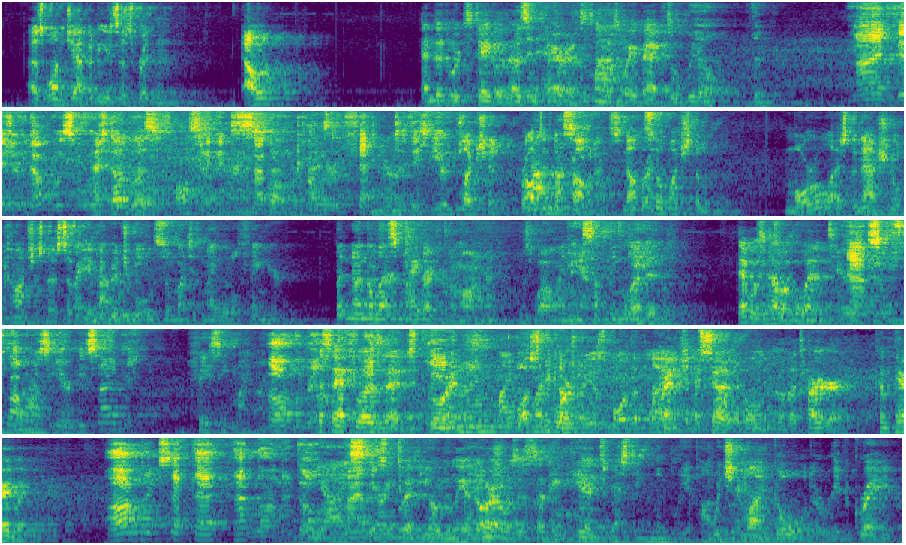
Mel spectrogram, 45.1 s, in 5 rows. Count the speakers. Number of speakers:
5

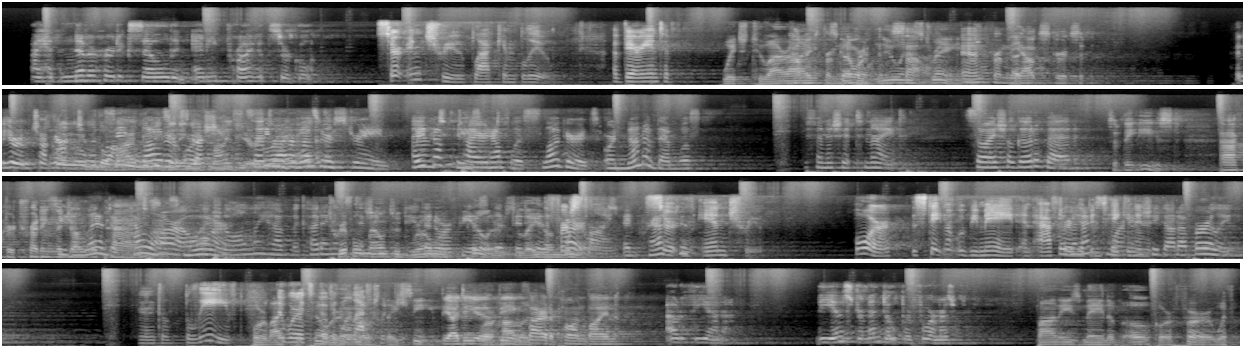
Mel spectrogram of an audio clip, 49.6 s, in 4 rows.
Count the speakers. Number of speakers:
8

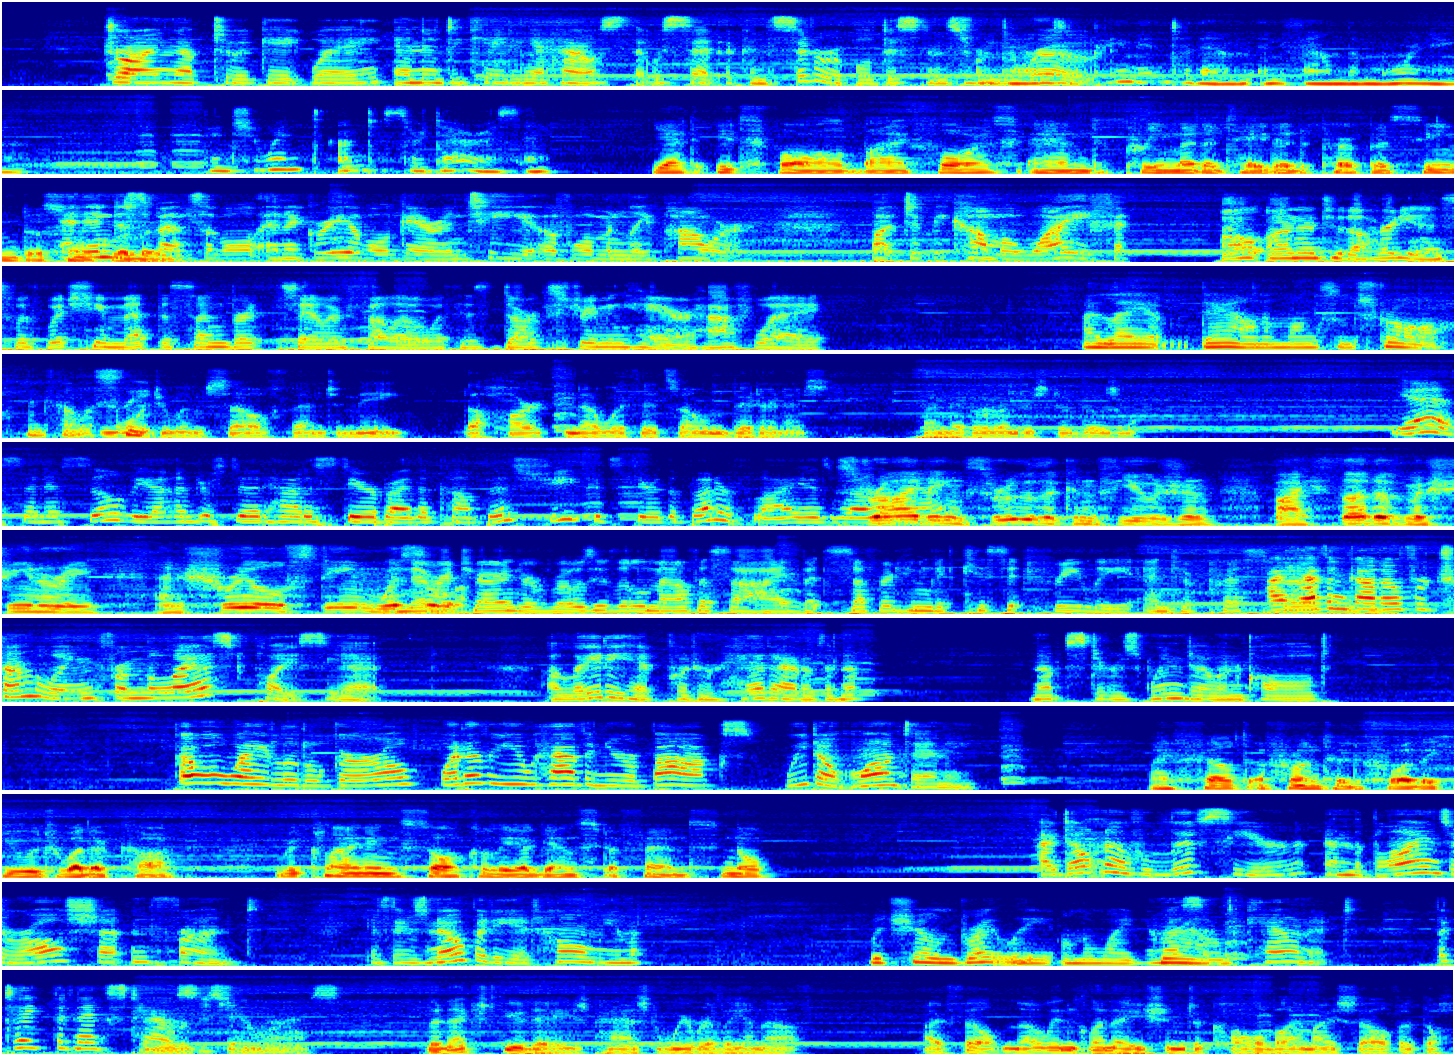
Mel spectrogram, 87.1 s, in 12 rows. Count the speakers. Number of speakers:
9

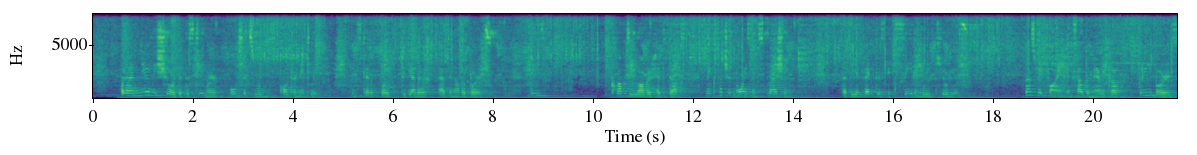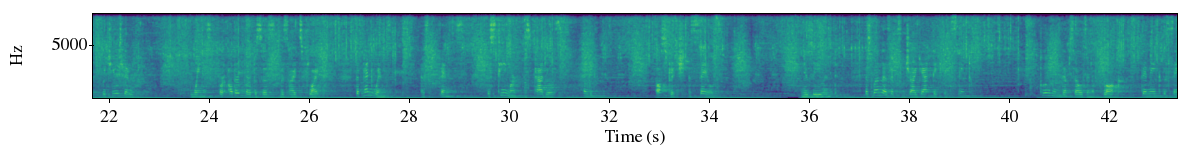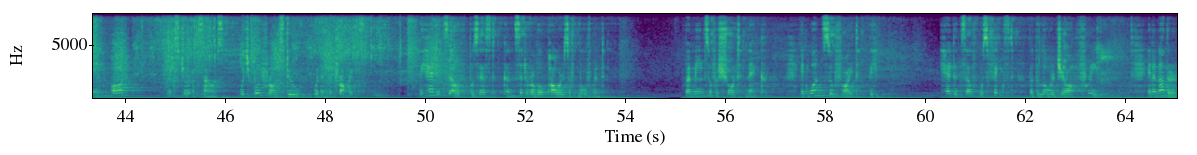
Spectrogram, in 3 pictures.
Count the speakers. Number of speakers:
1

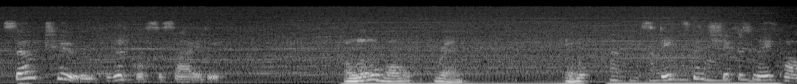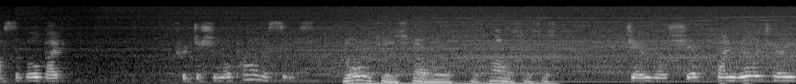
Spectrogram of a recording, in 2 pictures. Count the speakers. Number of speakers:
3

